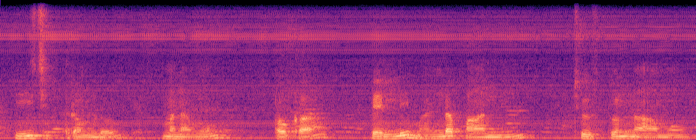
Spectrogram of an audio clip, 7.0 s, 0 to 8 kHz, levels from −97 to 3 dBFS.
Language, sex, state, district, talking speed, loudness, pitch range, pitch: Telugu, male, Telangana, Karimnagar, 70 wpm, -17 LUFS, 100-130 Hz, 110 Hz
